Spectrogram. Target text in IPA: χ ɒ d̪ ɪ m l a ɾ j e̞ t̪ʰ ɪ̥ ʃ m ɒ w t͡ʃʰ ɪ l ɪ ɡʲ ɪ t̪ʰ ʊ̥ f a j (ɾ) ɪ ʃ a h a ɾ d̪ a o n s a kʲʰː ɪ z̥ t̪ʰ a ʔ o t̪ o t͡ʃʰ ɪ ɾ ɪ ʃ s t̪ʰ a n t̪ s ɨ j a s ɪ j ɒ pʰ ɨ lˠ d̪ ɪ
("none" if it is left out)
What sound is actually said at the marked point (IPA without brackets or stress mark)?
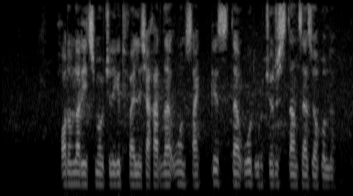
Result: l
